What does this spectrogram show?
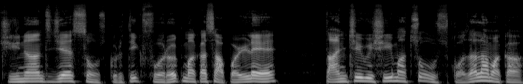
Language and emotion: Goan Konkani, fearful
